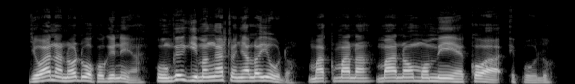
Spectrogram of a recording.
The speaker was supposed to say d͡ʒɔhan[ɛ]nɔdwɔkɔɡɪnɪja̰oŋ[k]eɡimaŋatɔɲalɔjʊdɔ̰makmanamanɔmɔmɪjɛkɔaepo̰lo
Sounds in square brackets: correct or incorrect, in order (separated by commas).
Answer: incorrect, incorrect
